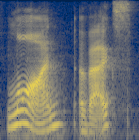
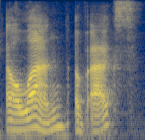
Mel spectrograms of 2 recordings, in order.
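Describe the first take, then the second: First: The letters are said together as one word. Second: The letters L and N are said separately. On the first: "or you can call it ln of x" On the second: "You can say the individual letters"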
